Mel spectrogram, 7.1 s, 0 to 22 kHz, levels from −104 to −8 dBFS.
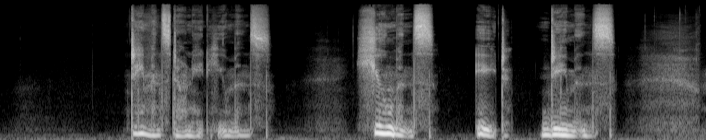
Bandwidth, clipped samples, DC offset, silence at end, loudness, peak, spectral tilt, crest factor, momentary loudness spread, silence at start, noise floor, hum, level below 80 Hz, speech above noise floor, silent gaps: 19.5 kHz; under 0.1%; under 0.1%; 0.25 s; -25 LUFS; -8 dBFS; -4 dB/octave; 20 dB; 16 LU; 1.3 s; -66 dBFS; none; -64 dBFS; 41 dB; none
